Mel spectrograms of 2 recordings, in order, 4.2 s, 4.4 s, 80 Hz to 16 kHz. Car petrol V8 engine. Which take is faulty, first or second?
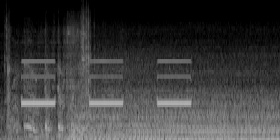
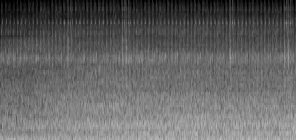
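second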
